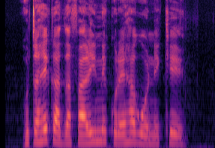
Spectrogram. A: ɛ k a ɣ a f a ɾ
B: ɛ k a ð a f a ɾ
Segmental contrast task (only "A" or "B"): B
